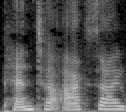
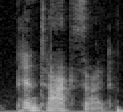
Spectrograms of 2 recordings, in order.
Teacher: sometimes when we have syllables that would bump up against each other instead of saying penta oxide we just go to pentoxide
